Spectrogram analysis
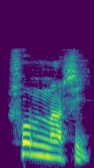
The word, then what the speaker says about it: সন্ন্যাসী: যেমন এই যে সন্ন্যাসী, উচ্চারণ কি হলো সন্ন্যাসী, এখানে জফলার কোনো উচ্চারণ নেই।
